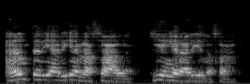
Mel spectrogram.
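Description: A man's voice: high-pitched, expressive, fairly quick, a bit bright. A man interviewing a mechanic over a video call, asking friendly, chatty questions. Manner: polite, chatty questioning with fillers. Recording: distant video call audio.

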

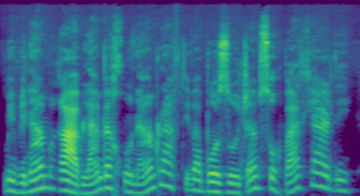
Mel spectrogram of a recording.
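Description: A woman voicing an elderly male scholar who is kind and grieving, speaking softly and affectionately. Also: on the low side, lively intonation. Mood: gentle. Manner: soft, affectionate, slow.

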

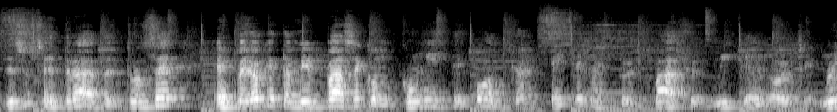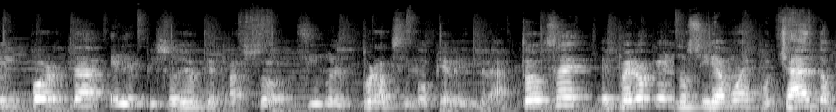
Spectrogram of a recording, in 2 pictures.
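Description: A young Venezuelan man hosts his own podcast, talking in a loose, joking, slangy ramble. His voice sits a touch high for a man. The room rings with echo and faint music plays underneath. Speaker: podcast host. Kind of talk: casual solo podcast monologue.

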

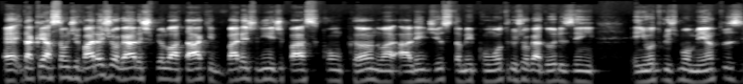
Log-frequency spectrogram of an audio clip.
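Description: Brazilian male podcast host, loose casual chat, swears a lot, trips over his own words, mid-pitched voice. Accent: Brazilian Portuguese. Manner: rambling, swears freely, many restarts.

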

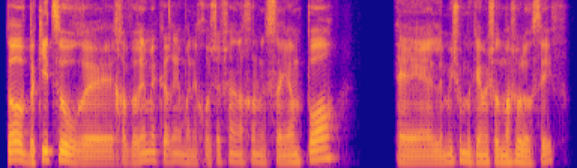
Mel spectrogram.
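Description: A young man co-hosts a podcast. He speaks in a casual, conversational way. His voice is medium in pitch. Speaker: podcast co-host. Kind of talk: casual chat.

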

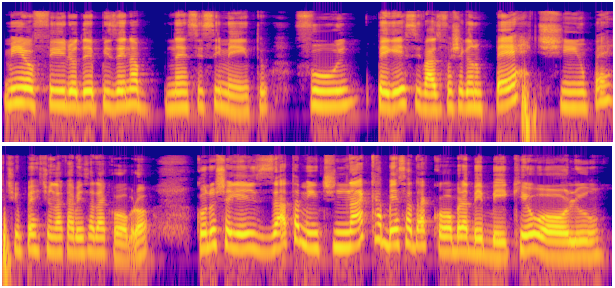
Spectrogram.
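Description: A man telling a childhood story in a lively, chatty way, calling his listeners darling and my son. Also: high voice. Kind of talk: casual storytelling.

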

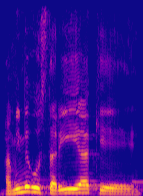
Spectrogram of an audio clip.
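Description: A man hosts a faith podcast in an earnest, rambling way, circling back and restarting his sentences. His voice sits at an ordinary middle pitch. Soft music plays faintly behind him. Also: expressive, unhurried. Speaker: podcast host. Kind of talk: casual faith-based podcast conversation.

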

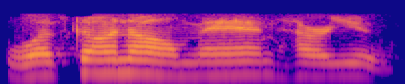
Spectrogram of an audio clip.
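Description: A young man from Somalia, an interview guest, talking in a halting, reflective way with many restarts. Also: fairly high pitch, steady tone. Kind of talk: casual conversation. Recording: tinny phone-like call line.

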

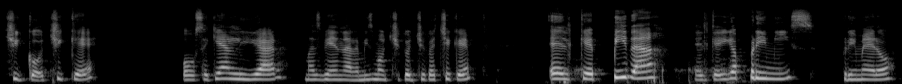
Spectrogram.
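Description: A young woman with a Mexican accent, chatting casually as she comments on a list of rules, lively and playful, often adding gender-neutral word forms. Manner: chatty, animated, uses gender-neutral forms, bursts into high exclamations.

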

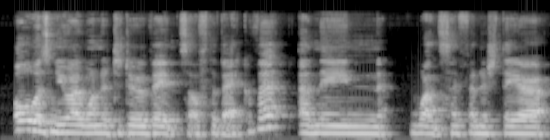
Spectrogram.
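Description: A middle-aged woman with a Scottish accent, chatting easily and telling stories as a guest in a podcast interview. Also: fairly low pitch. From north of Scotland. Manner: chatty, storytelling, laughs easily. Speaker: guest, events association general manager.

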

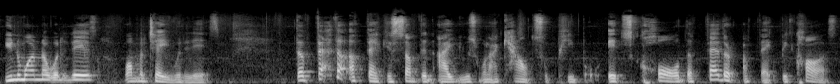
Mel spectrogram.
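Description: Very raspy, gravelly woman in her forties. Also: very deep voice, a little fast. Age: 40s. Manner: animated, acts out family scenes with exclamations. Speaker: podcast host and pastor. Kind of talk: casual podcast storytelling.

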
